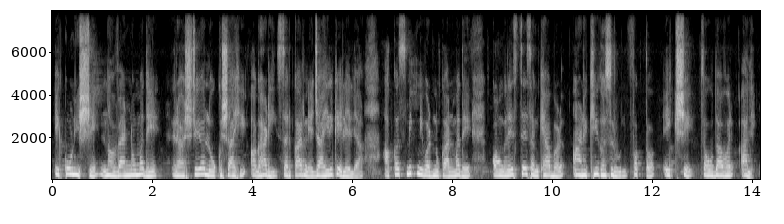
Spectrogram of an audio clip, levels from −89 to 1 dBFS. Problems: none marked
